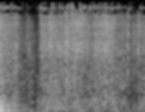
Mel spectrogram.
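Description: A plastic poly mailer wrapper crinkles and rustles as it is handled and pulled open, a steady close crumpling sound with no voices.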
